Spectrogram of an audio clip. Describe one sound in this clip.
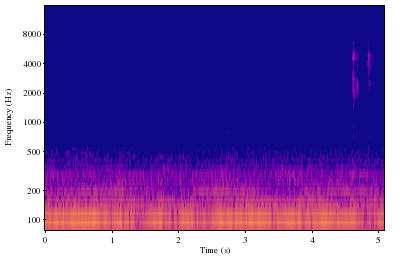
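Small plastic parts click and snap together in someone's hands.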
